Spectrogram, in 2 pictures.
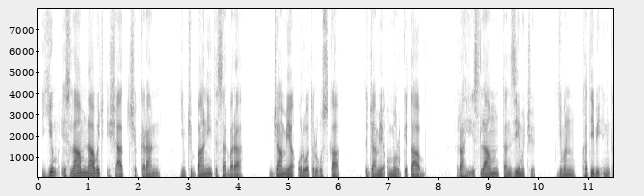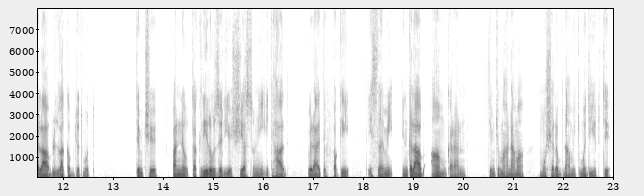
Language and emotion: Kashmiri, neutral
